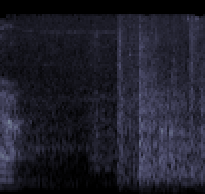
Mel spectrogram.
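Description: A last spoken word, a short quiet, then about a second of scraping, rustling noise in the second half.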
